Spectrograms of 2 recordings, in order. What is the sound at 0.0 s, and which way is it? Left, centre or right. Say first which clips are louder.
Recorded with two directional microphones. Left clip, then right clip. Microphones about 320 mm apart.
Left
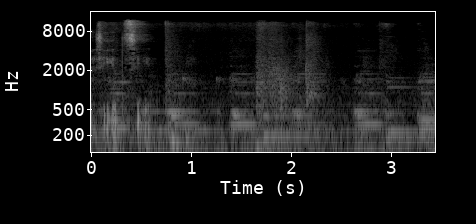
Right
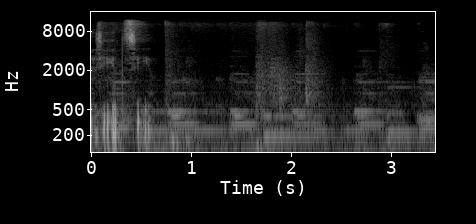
Whispering: right 4 dB; centre.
